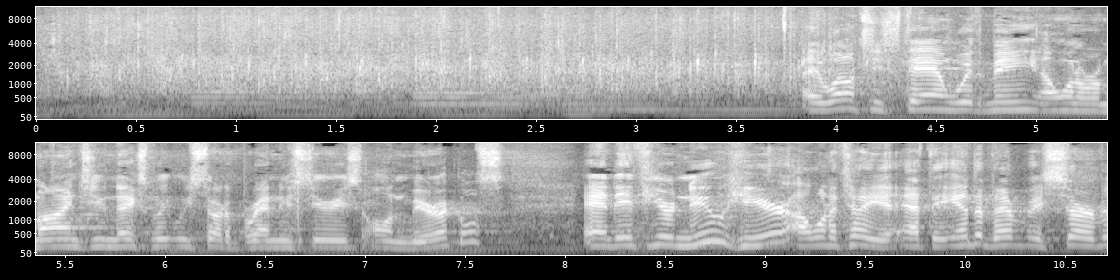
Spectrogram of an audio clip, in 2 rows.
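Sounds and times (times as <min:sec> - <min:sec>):
church congregation applauding at Mount Paran North: 0:00.0 - 0:05.3
speech: 0:03.8 - 0:10.6.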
